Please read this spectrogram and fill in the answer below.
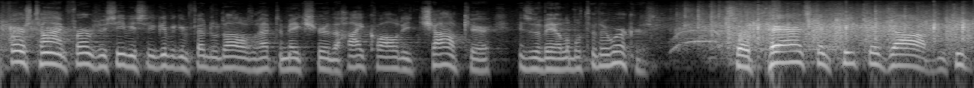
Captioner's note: applause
